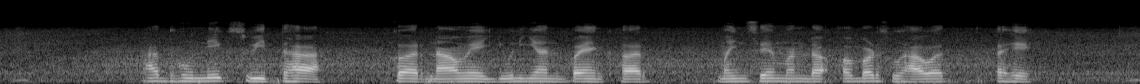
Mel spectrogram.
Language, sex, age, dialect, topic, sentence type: Chhattisgarhi, male, 60-100, Northern/Bhandar, banking, statement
